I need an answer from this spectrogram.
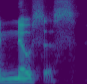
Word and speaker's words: Gnosis: And this is made by Gnosis, is the company. And it's everybody- - Let's spell that name just cause they're never gonna get it right.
